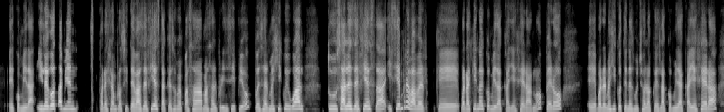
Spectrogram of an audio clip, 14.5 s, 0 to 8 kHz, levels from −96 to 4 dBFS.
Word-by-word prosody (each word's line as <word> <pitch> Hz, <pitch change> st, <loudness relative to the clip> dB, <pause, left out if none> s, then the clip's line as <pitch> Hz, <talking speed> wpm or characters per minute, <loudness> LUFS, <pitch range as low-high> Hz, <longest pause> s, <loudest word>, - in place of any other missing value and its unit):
eh, 190 Hz, -2 st, -4 dB
comida. 185 Hz, -3 st, 0 dB
Y 230 Hz, -, 0 dB
luego 245 Hz, +4 st, +7 dB
también, 245 Hz, -3 st, +2 dB, 0.4 s
por 220 Hz, -1 st, -4 dB
ejemplo, 220 Hz, +1 st, -4 dB
si 205 Hz, 0 st, -9 dB
te 185 Hz, -, 0 dB
vas 200 Hz, +1 st, +4 dB
de 225 Hz, -, +1 dB
fiesta, 255 Hz, -4 st, 0 dB
que 210 Hz, -, -5 dB
eso 210 Hz, +1 st, -6 dB
me 220 Hz, -1 st, -4 dB
pasaba 210 Hz, +4 st, +1 dB
más 205 Hz, +1 st, -3 dB
al 205 Hz, -2 st, -3 dB
principio, 215 Hz, -, -5 dB
pues, 205 Hz, -1 st, -4 dB
en 205 Hz, -1 st, -1 dB
México 235 Hz, +4 st, -4 dB
igual, 250 Hz, +1 st, +5 dB, 0.4 s
tú 240 Hz, -1 st, -1 dB
sales 245 Hz, +1 st, +7 dB
de 230 Hz, -1 st, +3 dB
fiesta 245 Hz, 0 st, +2 dB
y 220 Hz, -, -7 dB
siempre 305 Hz, -, +1 dB
va 240 Hz, -, +5 dB
a -, -, +7 dB
haber 220 Hz, -1 st, 0 dB, 0.2 s
que, 185 Hz, -3 st, -1 dB
bueno, 225 Hz, +1 st, +1 dB
aquí 260 Hz, +4 st, -5 dB
no 270 Hz, -, -1 dB
hay 270 Hz, -, -3 dB
comida 215 Hz, -5 st, -2 dB
callejera, 170 Hz, 0 st, -4 dB
¿no?, 330 Hz, -, -6 dB
pero, 235 Hz, +6 st, -1 dB, 0.5 s
eh, 200 Hz, -2 st, -3 dB
bueno, 190 Hz, -1 st, +2 dB
en -, -, -4 dB
México 230 Hz, +1 st, -3 dB
tienes 205 Hz, -2 st, -4 dB
mucho 205 Hz, +1 st, -5 dB
lo 190 Hz, -1 st, -1 dB
que 175 Hz, +1 st, -6 dB
es 180 Hz, -, -7 dB
la 185 Hz, 0 st, +1 dB
comida 180 Hz, -1 st, -2 dB
callejera 220 Hz, -, +1 dB
215 Hz, 220 wpm, -23 LUFS, 195-240 Hz, 0.5 s, luego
